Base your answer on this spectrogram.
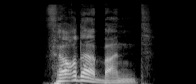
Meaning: conveyor belt (especially in a mine)
- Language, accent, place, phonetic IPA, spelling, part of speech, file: German, Germany, Berlin, [ˈfœʁdɐˌbant], Förderband, noun, De-Förderband.ogg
